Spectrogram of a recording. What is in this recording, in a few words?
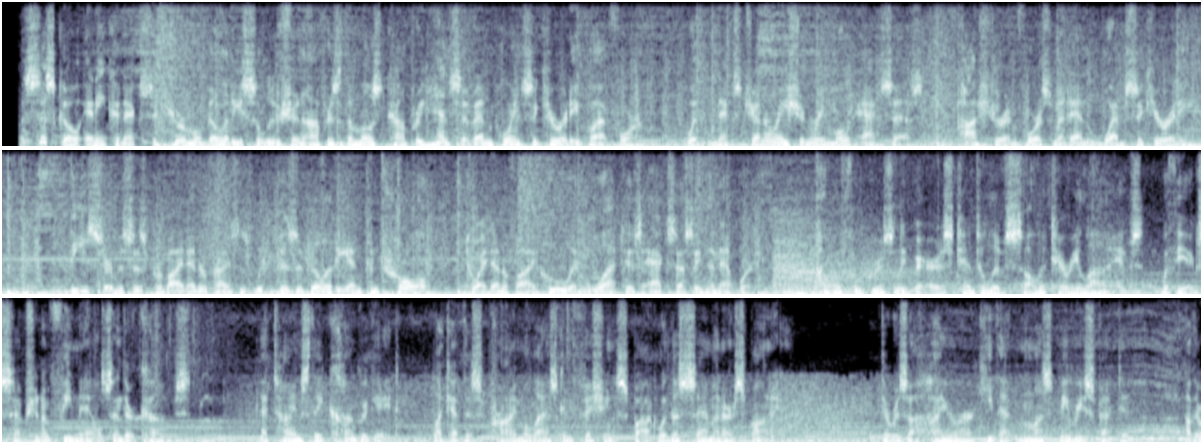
Narrations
